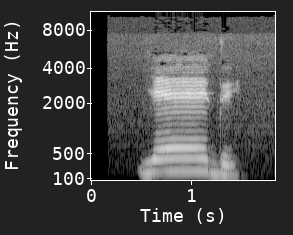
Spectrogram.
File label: "yɛɛde", moore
